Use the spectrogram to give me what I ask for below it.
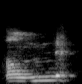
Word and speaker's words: pwned: to have I been, it's pronounced owned, but it's a P.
